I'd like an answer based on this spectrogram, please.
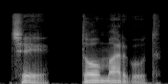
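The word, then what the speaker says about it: Château Margaux: Se pronuncia che to Margut, correctamente, ¿cómo puedes explicar algo que claramente no entiendes?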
